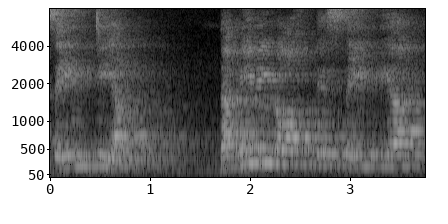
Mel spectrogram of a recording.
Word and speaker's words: scientia: It is actually pronounced as scientia.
